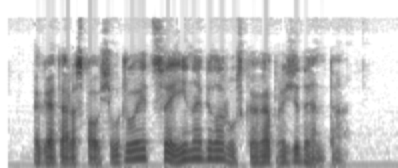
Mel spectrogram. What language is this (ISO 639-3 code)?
bel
